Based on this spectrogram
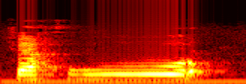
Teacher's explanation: The ra will be heavy when you put a sukoon on it.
